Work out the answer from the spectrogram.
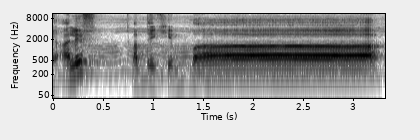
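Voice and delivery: letter names stretched long and slow; drawn-out letter names. Shown as a demonstration. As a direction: draw out الف and با in one breath. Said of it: "کھینچ کھینچ کر پڑھیں گے". (حروف کو کھینچ کر لمبا پڑھنا)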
